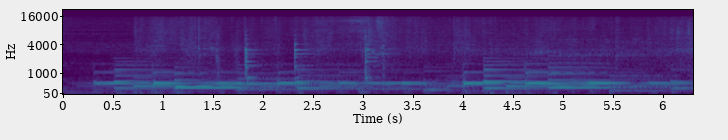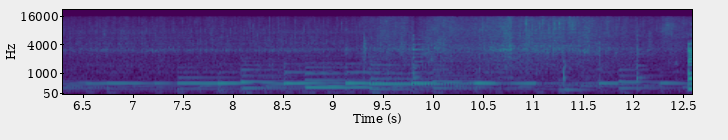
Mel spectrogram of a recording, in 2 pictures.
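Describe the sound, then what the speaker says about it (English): Apples caramelize in melted butter and sugar in a pan, a soft steady sizzle rising in the second half, mostly buried under prominent melodic background music. "I melt some butter and add the sugar in as well as the apples. We are going to caramelize the apples a bit before baking."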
